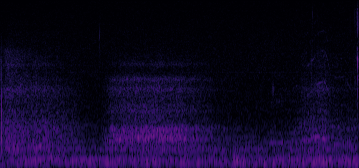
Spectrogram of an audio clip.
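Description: Slow, audible breathing in an open-hip yoga pose, with long airy inhales and exhales close to the ear over a steady background hiss.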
